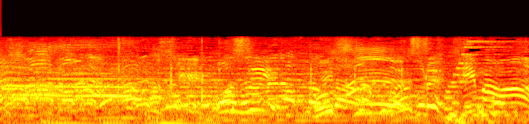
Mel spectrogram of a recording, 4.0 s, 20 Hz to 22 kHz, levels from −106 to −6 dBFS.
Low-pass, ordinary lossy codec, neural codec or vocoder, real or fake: 7.2 kHz; none; none; real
